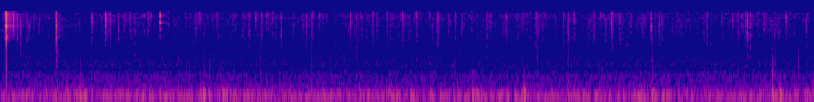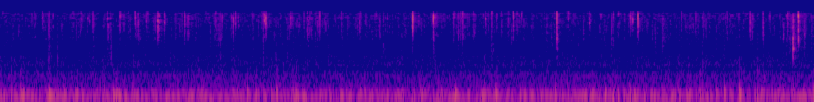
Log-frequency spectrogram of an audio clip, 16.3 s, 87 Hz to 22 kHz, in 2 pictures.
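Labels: Wood crackling in a fireplace. 0:00.0 - 0:16.3

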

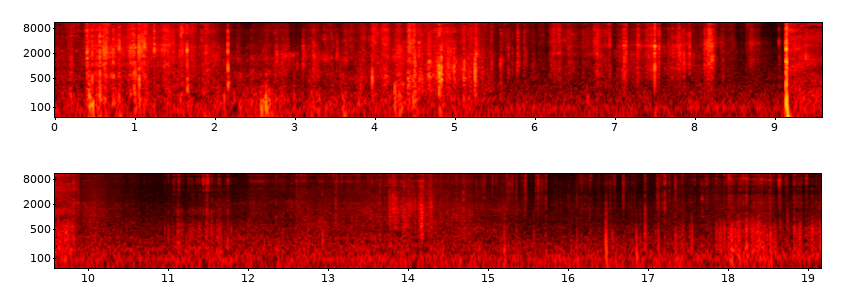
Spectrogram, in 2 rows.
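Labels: A matchstick is taken out of a matchbox with faint wooden friction sounds. 0:00.1 - 0:09.0
A match is struck and ignites. 0:09.0 - 0:09.9
Soft crackling from a candle wick after ignition. 0:10.0 - 0:19.2

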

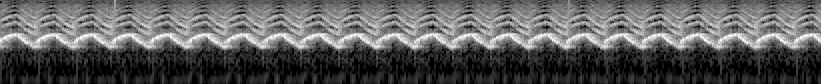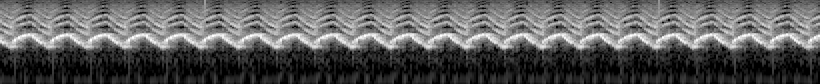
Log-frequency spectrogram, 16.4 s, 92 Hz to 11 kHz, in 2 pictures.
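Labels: A loud, rhythmic, and repeating siren sounds. 0:00.1 - 0:16.4

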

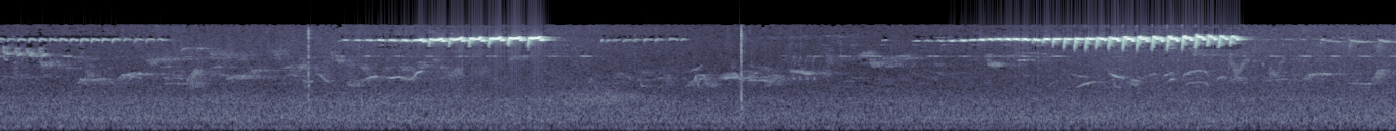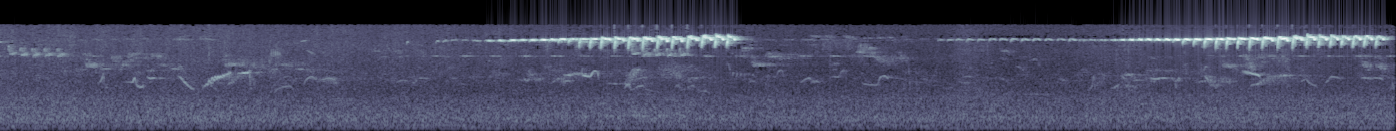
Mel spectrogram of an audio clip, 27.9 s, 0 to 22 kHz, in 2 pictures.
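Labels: Birds sing in the distance with an even rhythm. 0:00.0 - 0:27.9
A bird is singing loudly nearby with rapidly increasing frequency. 0:03.7 - 0:05.7
A dull mechanical click. 0:07.3 - 0:07.6
A bird is singing loudly nearby with rapidly increasing frequency. 0:09.5 - 0:12.6
A bird is singing loudly nearby with rapidly increasing frequency. 0:18.8 - 0:21.5
A bird is singing loudly nearby with rapidly increasing frequency. 0:25.1 - 0:27.9

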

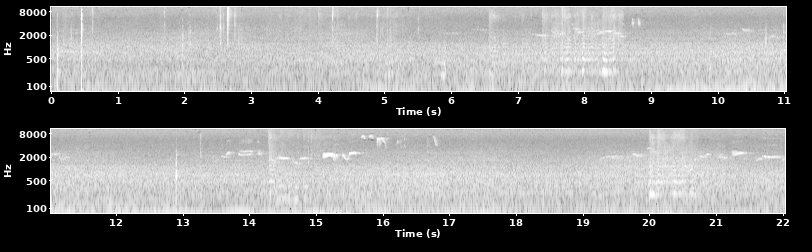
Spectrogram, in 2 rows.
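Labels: A soft, constant natural noise is heard outdoors without abrupt changes in volume. 0:00.0 - 0:06.2
A fly buzzes softly in a natural outdoor setting. 0:06.2 - 0:08.5
A bird calls briefly with a short, steady sound. 0:08.5 - 0:09.6
A soft, constant natural sound is heard outdoors. 0:09.6 - 0:10.7
A bird calls briefly in an outdoor natural setting. 0:10.7 - 0:11.4
A soft, constant natural noise is heard outdoors. 0:11.4 - 0:13.5
A bird calls briefly in an outdoor natural setting. 0:13.5 - 0:14.2
A fly buzzes softly in a natural outdoor setting. 0:14.2 - 0:14.9
A bird calls outdoors, starting loudly and gradually becoming softer. 0:14.9 - 0:17.4
Constant outdoor nature sounds. 0:17.5 - 0:19.9
A bird and a fly make their normal sounds in nature. 0:20.0 - 0:22.0

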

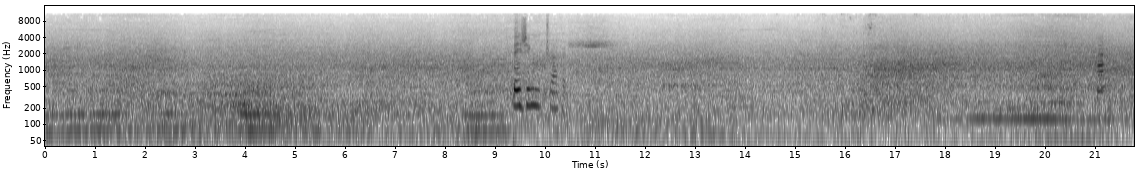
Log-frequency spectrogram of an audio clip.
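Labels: City noise is loud. 0:00.0 - 0:21.8
Traffic beeping sounds. 0:00.3 - 0:01.1
A robotic woman is speaking. 0:09.2 - 0:10.6
A car is beeping. 0:10.6 - 0:11.7
An old car is driving. 0:16.3 - 0:16.9
A car beeps. 0:21.0 - 0:21.3

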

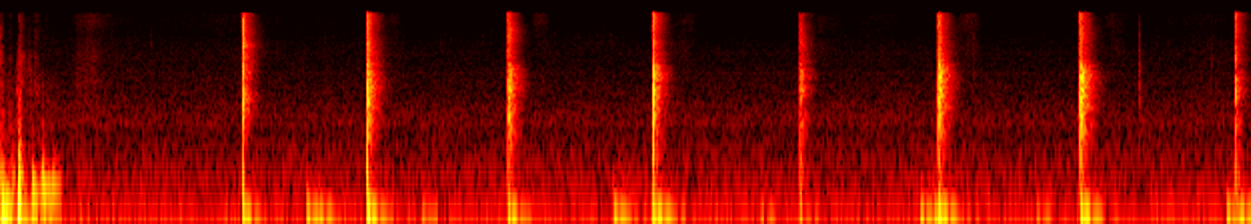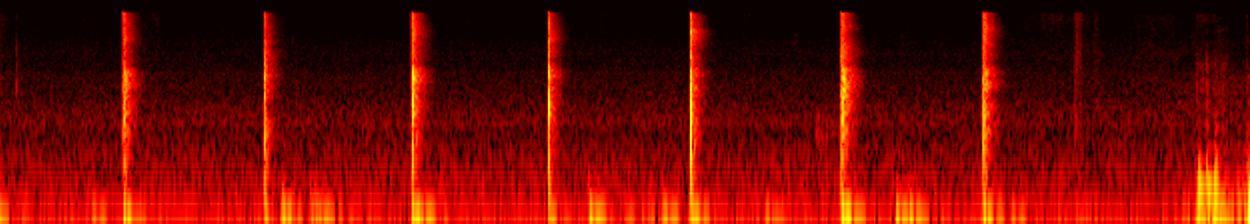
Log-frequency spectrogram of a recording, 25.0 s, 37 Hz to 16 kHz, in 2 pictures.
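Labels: A microphone is turning on with a muffled sound. 0:00.0 - 0:00.5
One person clapping at somewhat regular intervals in an almost silent indoor environment. 0:02.3 - 0:22.5
A microphone is being turned off indoors. 0:24.3 - 0:25.0

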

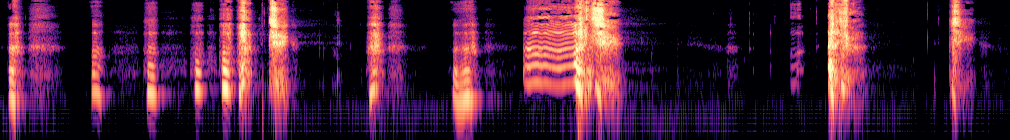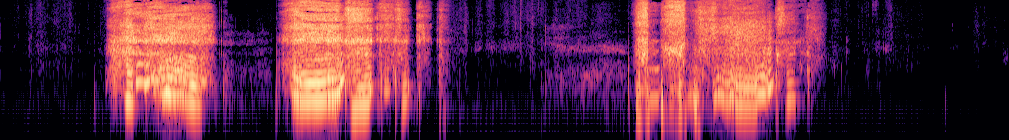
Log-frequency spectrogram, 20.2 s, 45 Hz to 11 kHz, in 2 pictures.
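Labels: A woman sneezes and inhales quickly and briefly. 0:00.0 - 0:01.6
A woman sneezes reluctantly. 0:01.9 - 0:03.0
A woman sneezes. 0:03.7 - 0:03.9
A woman sneezes and inhales quickly and briefly. 0:04.5 - 0:04.8
A woman sneezes in a quiet environment. 0:05.2 - 0:06.3
A woman sneezes in a quiet environment. 0:07.9 - 0:08.7
A woman sneezes softly. 0:09.5 - 0:09.8
A woman blows her nose. 0:11.1 - 0:14.6
A woman blows her nose. 0:16.4 - 0:18.4

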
